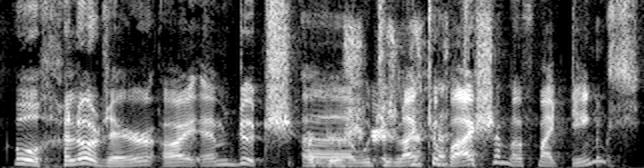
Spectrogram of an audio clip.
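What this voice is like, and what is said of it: Fake Dutch accent. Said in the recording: “fake a Dutch accent”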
